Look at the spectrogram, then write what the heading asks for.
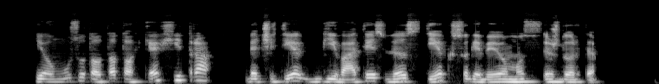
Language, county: Lithuanian, Marijampolė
